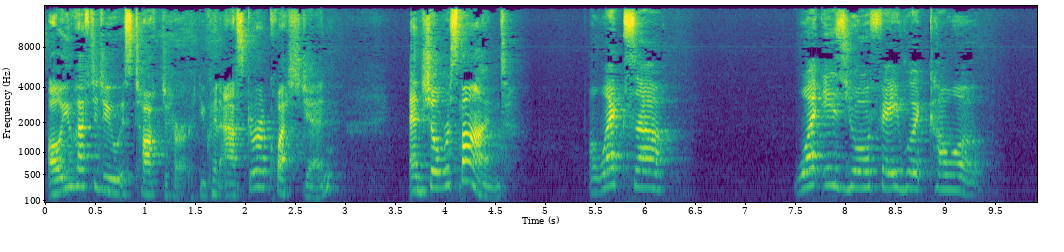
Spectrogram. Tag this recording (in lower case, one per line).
speech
